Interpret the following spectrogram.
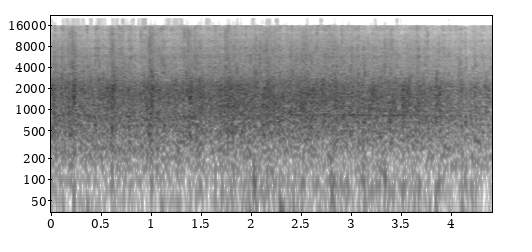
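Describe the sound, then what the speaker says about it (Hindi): Steady, dense applause from an audience at a talk with a UPSC 2023 topper, filling the whole stretch at an even, fairly loud level without a break. "ताली बजाइए जोर से।"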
